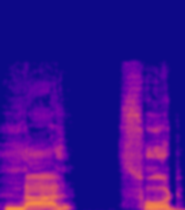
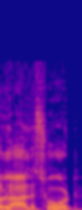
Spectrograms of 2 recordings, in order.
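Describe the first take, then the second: First: लाल drawn out rising, pause, then सोट falling; split in two. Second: Said in the usual way. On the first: Shown as a demonstration. Teacher showing the two parts, लाल and सोट sounded out apart. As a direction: read लाल and सोट as two separate items. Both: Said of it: "दोनों को मिला देंगे".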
